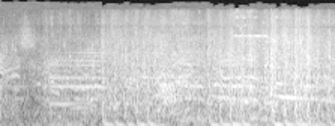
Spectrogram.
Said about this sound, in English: As the troops retreat, they fire at the bug.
